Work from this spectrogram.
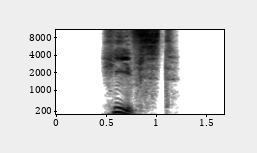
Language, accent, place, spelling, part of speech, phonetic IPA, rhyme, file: German, Germany, Berlin, hievst, verb, [hiːfst], -iːfst, De-hievst.ogg
- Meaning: second-person singular present of hieven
